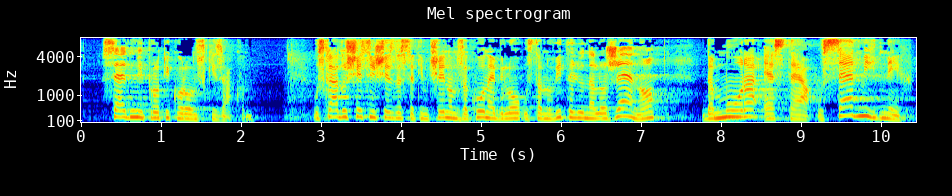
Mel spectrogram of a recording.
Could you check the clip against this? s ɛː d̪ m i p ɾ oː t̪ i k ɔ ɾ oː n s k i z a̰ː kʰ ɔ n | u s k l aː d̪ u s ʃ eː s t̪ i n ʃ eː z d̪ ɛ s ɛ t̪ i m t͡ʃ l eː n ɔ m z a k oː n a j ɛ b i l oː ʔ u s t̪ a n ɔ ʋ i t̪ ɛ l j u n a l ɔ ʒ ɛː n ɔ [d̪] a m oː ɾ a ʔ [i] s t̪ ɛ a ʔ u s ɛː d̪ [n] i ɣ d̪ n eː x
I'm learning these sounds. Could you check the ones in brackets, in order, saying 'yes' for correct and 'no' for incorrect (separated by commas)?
yes, no, no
